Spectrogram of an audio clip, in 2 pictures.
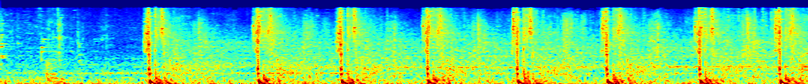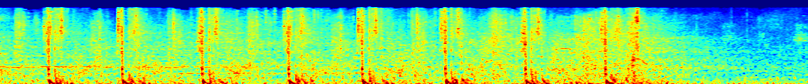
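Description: Gunshots fire in quick, steady succession.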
